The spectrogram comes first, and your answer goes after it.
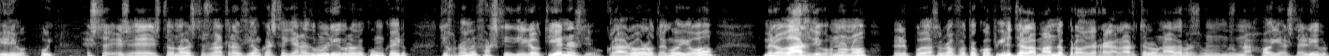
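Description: Very fast talking from a man with fairly high pitch and very wide pitch swings. The recording is very clean, with a silent background. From Asturias, Spain (Colunga). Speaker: retired science teacher and food historian. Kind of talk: casual chat. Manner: animated.

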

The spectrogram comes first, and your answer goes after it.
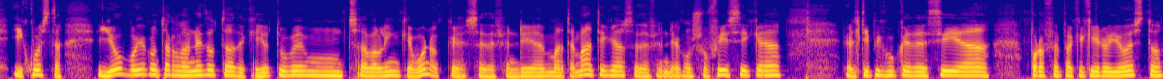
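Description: Speaking at a moderate pace, a man with a high pitch keeps his loudness very even and his intonation fairly even. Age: 60s. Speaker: retired teacher and author. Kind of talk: radio interview. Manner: hesitant, many fillers.

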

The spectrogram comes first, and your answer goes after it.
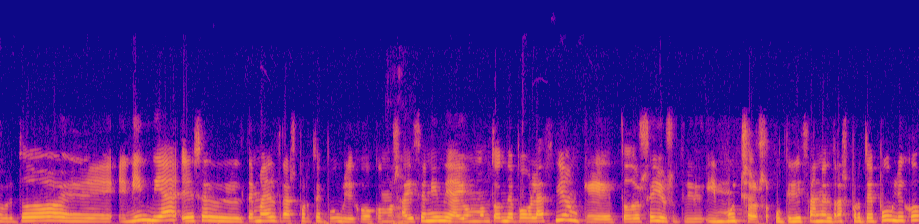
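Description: The woman's voice is high and moves in pitch in an ordinary way. She keeps a moderate pace. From Asturias, Spain. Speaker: marketing professional, tech segment contributor. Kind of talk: radio chat segment.

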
